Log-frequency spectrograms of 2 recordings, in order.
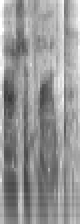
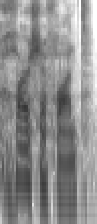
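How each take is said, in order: First: The name starts directly with a vowel. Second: The name starts with an h sound. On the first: The speaker calls it right. "Because it's French" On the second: The speaker calls it wrong. "it's not Harshafont"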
